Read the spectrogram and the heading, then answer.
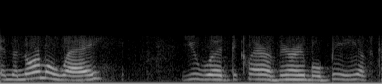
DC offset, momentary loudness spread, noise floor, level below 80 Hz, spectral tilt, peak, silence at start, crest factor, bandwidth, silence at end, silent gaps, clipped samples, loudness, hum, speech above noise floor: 4%; 9 LU; -56 dBFS; -58 dBFS; -10 dB/octave; -14 dBFS; 0 s; 14 dB; 4 kHz; 0 s; none; under 0.1%; -30 LUFS; none; 26 dB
